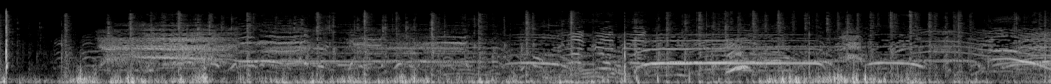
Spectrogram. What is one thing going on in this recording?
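Young women shout and cheer outdoors.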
